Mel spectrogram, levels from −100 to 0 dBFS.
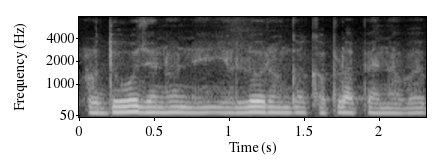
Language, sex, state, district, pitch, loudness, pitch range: Hindi, male, Uttar Pradesh, Varanasi, 150 Hz, -29 LUFS, 145-155 Hz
